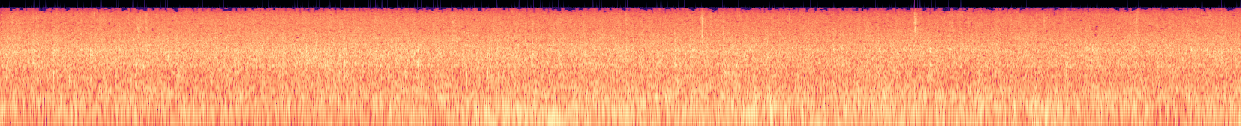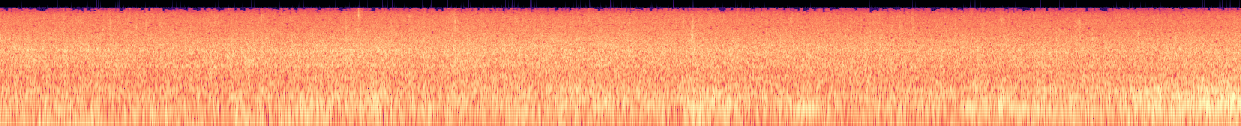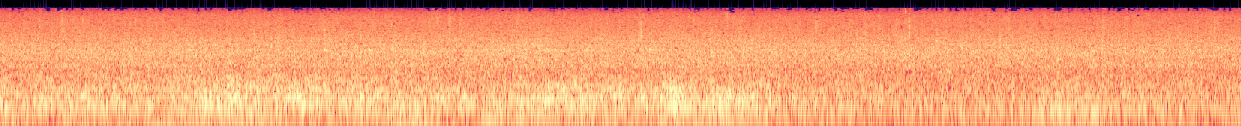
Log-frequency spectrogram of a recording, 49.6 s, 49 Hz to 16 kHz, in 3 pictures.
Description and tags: Rain loop
Stereo recording of reasonably heavy rainfall in a residential/urban area.
Processing in Cubase:
Gain correction (no change in dynamic range), HPF @ 100 Hz.
rain, rainfall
